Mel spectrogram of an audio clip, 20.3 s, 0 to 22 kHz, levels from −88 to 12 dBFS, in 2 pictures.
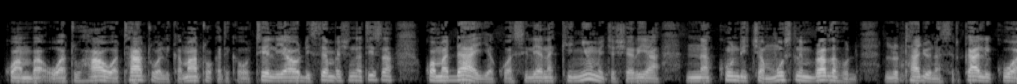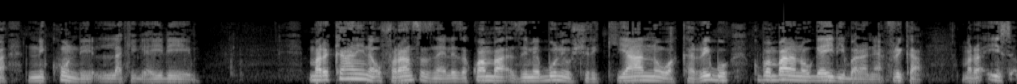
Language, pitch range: Swahili, 110-145 Hz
